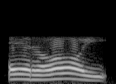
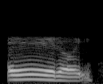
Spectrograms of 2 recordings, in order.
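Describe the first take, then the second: First: The stress falls where Portuguese places it. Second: The stress falls where Spanish places it.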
